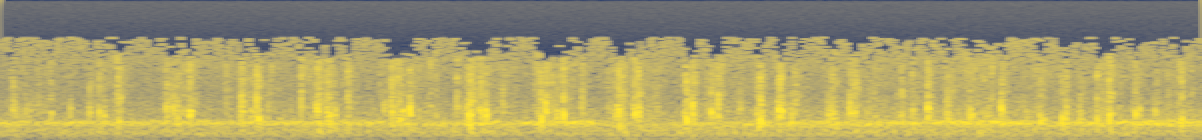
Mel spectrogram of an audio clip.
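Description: Horses' hooves clip-clopping as riders set off, a continuous rhythmic patter of many hoofbeats at a steady pace, fairly loud throughout.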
